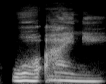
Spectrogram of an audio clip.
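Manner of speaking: deep gruff Geralt-style 我爱你; Witcher voice. Pretend. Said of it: "你是Witcher吗".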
